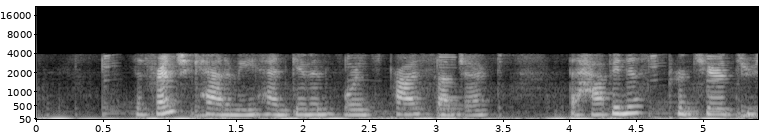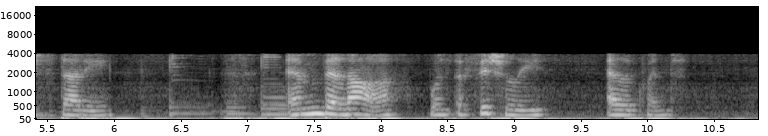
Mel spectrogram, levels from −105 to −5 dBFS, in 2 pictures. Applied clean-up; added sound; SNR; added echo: neural separator model SepFormer DNS4.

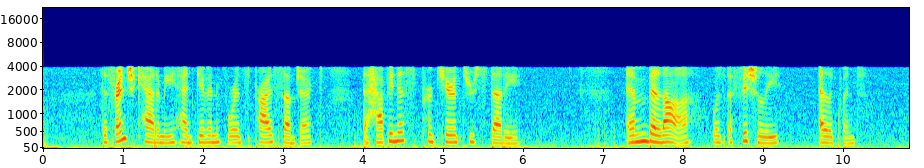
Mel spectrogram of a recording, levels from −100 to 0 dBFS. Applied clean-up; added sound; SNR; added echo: none; none; none; none.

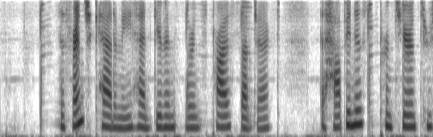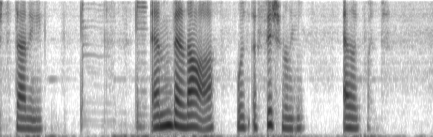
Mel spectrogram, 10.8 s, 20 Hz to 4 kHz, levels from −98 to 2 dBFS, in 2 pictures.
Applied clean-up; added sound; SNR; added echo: neural separator model SepFormer WHAMR!.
